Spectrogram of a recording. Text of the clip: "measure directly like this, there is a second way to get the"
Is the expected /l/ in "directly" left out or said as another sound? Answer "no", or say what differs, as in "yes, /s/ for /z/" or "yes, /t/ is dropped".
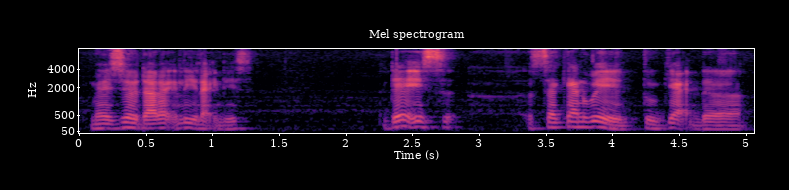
no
